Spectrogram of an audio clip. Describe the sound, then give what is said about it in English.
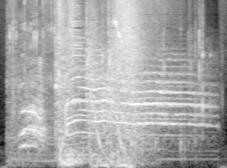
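The droid Chopper, knocked off by a stormtrooper, cries out with a quick warbling electronic chirp as it falls, then a clattering metallic crash, followed by a long, sustained electronic wail that slowly trails off. No one speaks. “You hear him go, "Ooh!" Please put the sound effect in.”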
